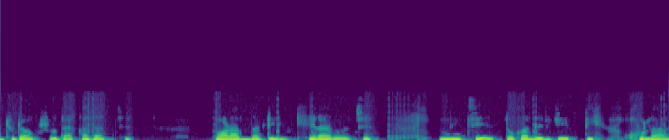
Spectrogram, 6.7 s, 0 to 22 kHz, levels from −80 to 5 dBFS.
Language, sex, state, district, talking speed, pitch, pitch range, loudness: Bengali, female, Jharkhand, Sahebganj, 80 wpm, 220 Hz, 200-235 Hz, -14 LUFS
